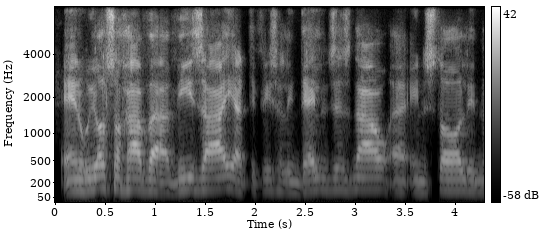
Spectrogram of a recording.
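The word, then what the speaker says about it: Viz.ai: uh Google it visa that's how they call it visa how do you spell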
